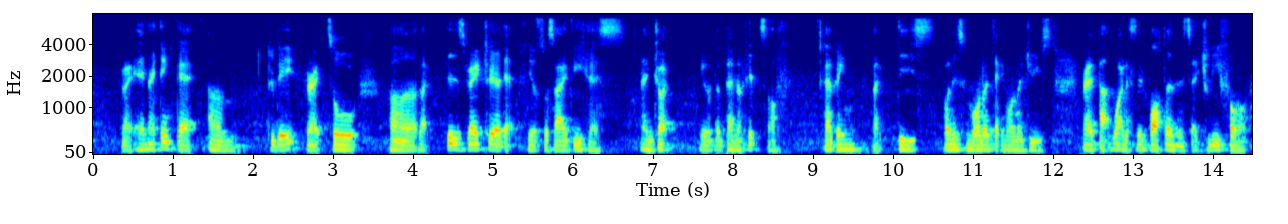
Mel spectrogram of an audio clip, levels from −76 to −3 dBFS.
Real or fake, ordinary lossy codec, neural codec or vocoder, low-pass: fake; none; codec, 16 kHz, 2 kbps, X-Codec, HuBERT features, trained on general audio; 7.2 kHz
